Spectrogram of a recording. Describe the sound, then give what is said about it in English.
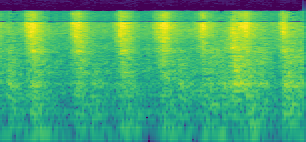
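A knife chops small pieces of fruit very finely, rapidly and steadily on a cutting board, about eight sharp, even knocks in two seconds, with no voices. “We chop all this little piece of fruit into very fine, the finer the better.”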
